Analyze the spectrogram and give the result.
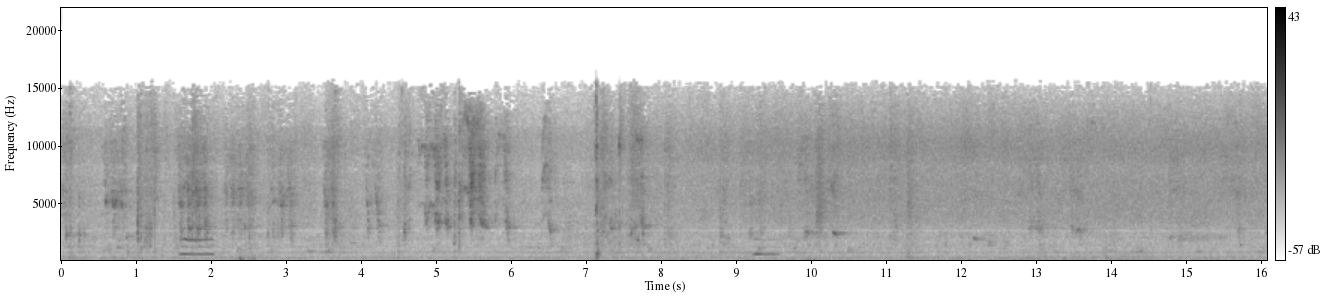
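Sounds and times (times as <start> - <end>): steady background hiss: 0.0 - 16.0
small birds chirping: 1.6 - 8.0.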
